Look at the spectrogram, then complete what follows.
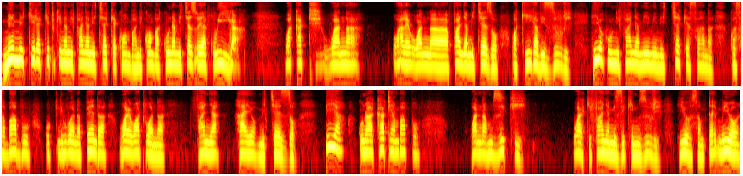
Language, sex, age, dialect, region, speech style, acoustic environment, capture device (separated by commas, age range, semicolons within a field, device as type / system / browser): Swahili, male, 45-54, Kenya - Nairobi Sheng-influenced, Kenya, relaxed, silence, mobile / Linux / Chrome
